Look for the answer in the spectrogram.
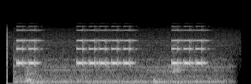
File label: comms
